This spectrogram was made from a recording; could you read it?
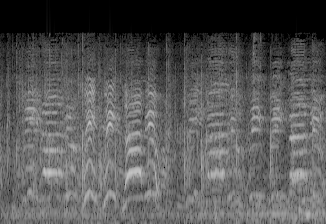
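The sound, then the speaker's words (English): A crowd applauds steadily for several seconds, the dense clatter of clapping mixed with rising and falling whoops and cheering voices throughout. “Let's give Harriet's Wildest Dreams a round of applause as well for organizing these mothers.”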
